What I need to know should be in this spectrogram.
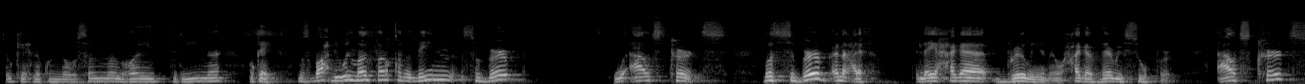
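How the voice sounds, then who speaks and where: A man from Egypt with an Egyptian Arabic accent, teaching English by answering viewer questions in an animated way, repeating words for emphasis and mixing English terms into his Arabic. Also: fairly high pitch, husky, lo-fi sound.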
